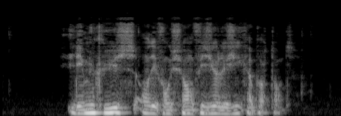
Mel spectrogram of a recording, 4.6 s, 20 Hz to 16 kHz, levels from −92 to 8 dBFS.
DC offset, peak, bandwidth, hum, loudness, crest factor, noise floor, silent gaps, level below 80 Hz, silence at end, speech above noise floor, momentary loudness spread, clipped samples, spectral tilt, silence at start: under 0.1%; -6 dBFS; 7.6 kHz; none; -21 LUFS; 16 dB; -80 dBFS; none; -56 dBFS; 0.8 s; 60 dB; 17 LU; under 0.1%; -8 dB/octave; 0.9 s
